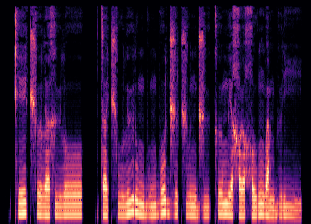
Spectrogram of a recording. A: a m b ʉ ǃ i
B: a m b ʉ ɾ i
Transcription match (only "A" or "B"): B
